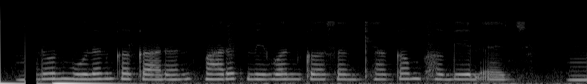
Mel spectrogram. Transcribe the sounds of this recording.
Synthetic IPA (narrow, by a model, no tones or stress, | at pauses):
ənoːɾbolənkakaɾəɳbʱaɾət̪meʋənkəsəŋkʰjakəmbʱəɡeːlɛ̰t͡ɕ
